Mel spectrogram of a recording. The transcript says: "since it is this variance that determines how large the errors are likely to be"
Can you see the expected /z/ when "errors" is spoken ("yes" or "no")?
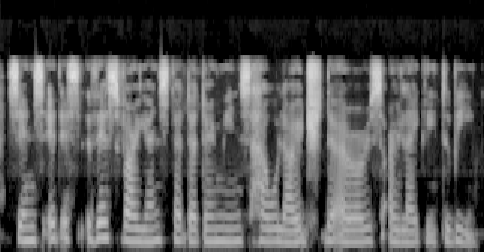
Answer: no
